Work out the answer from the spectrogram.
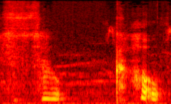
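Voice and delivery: faint whisper. Real, not acted. Woman whispers that she is so cold. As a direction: barely breathe it.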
